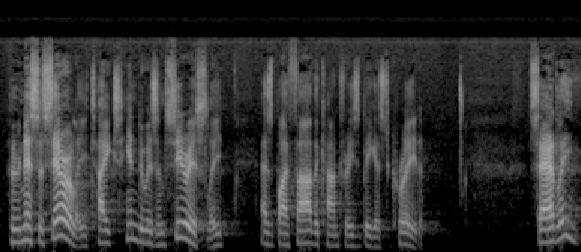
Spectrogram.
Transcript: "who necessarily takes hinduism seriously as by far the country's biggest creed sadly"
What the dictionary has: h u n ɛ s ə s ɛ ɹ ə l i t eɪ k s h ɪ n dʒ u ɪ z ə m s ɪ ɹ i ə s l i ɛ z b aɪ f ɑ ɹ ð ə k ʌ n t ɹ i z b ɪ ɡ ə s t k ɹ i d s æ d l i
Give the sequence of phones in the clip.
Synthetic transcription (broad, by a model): h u n ɛ s ə s ɛ ɹ ə l i t eɪ k s h ɪ n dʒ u ɪ z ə m s ɪ ɹ i ə s l i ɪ z b aɪ f ɑ ɹ ð ə k ʌ n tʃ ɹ i z b ɪ ɡ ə s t k ɹ i d s æ d l i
